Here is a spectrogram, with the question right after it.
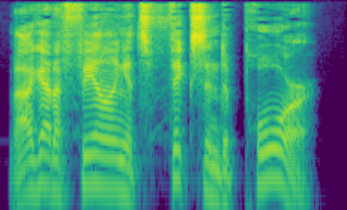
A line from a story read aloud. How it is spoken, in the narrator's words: Ian shouted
